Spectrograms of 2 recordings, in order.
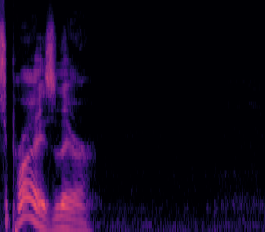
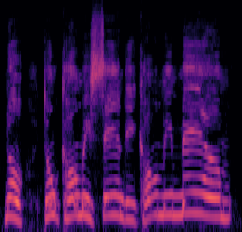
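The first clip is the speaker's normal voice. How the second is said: high mocking quote of a fussy teacher; mocking prissy voice; 7 semitones higher, 4 dB quieter than usual. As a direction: sneer it back in a high put-on voice. Mocking the video's speaker.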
